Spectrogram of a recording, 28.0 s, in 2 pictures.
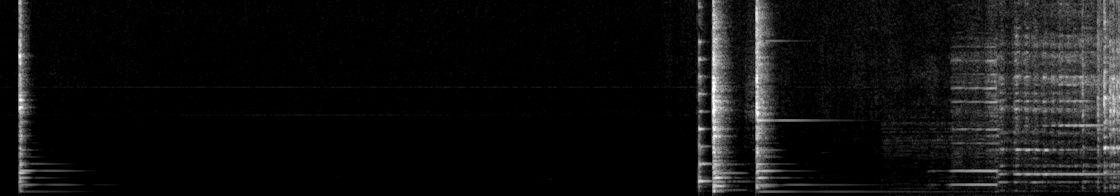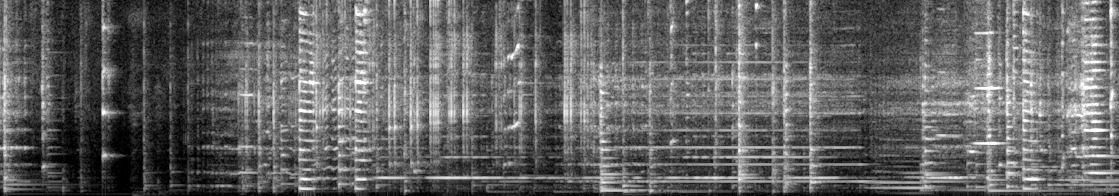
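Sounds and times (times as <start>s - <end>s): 
violin: 11.1s - 27.9s.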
